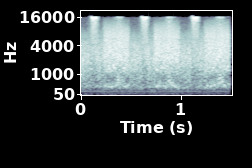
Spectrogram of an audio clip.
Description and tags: The Mute Synth 2 is mono, but I have used Audacity cut and put together different sections of a recording to obtain a stereo rhythmic loop.
seamless-loop, Mute-Synth-II, rhythm, rhythmic, noise, Mute-Synth-2, stereo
